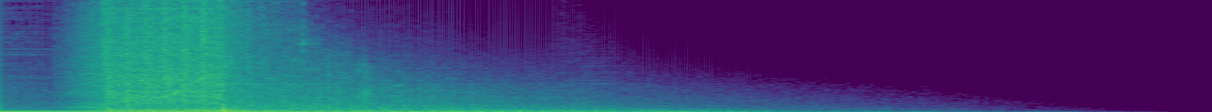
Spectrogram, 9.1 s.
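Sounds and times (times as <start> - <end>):
percussion: 0.0 - 4.8
sound effects: 0.0 - 6.7.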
